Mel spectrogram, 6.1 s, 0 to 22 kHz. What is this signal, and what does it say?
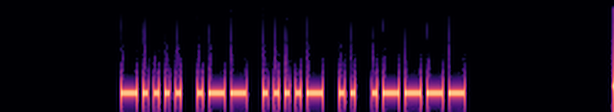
Morse code, heard as a keyed tone, about 22 wpm, 700 Hz. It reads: 6W4I1
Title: Five Challenging Letter-Number Combinations 22wpm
